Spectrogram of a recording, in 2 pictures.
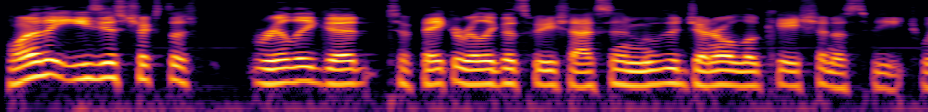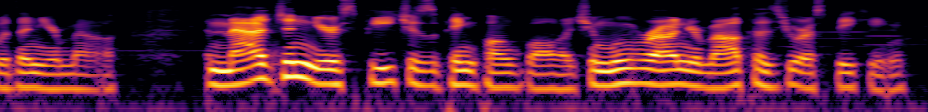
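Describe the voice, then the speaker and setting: Bright-voiced American streamer laughing along. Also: male voice, mid-range voice, fast talker, clean tone, dry recording, soft background music. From United States. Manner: rambling, laughs easily, swears. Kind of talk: casual live-stream reaction.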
